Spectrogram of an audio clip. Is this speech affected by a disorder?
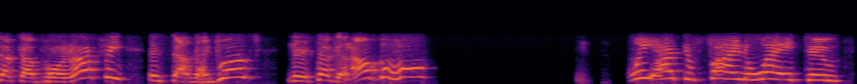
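Yes: cerebral palsy; cannot be hidden when acting.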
